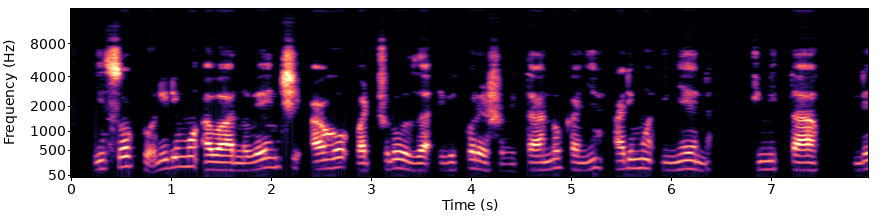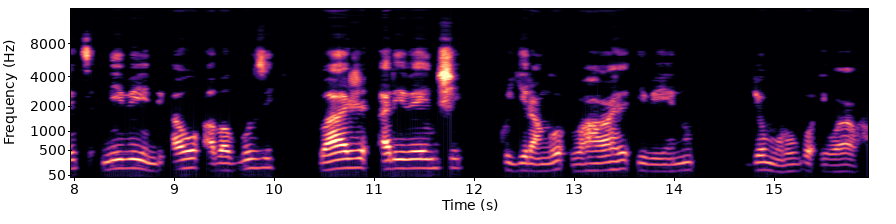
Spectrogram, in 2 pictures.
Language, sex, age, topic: Kinyarwanda, male, 25-35, finance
